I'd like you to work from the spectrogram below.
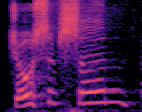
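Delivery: high, wondering voice of the crowd; high, lightly voiced astonished townsfolk; mock astonished crowd. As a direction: play the amazed townsfolk. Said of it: "and they said".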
